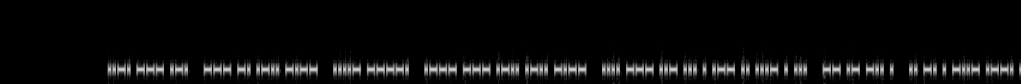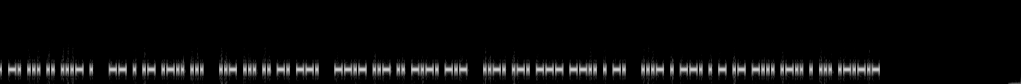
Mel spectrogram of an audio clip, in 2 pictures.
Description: Morse code, heard as a keyed tone, about 50 wpm, 700 Hz. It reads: FOR ONLY 49 JOLLY HOUSEWIVES MADE INEXPENSIVE MEALS USING QUICK FROZEN VEGETABLES.
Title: Pangram Challenge v2 - 50wpm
